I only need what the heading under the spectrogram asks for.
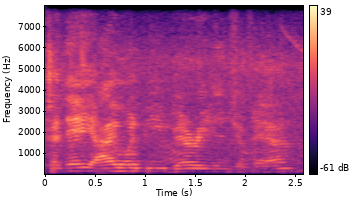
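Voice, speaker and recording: A man speaks at a fairly slow pace in a monotone, flat intonation. Noticeable background noise is present. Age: 90s. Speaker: war veteran. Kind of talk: public talk.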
